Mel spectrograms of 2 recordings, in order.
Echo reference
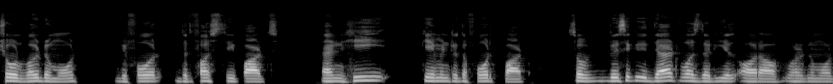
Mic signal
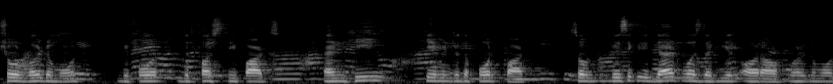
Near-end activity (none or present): present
